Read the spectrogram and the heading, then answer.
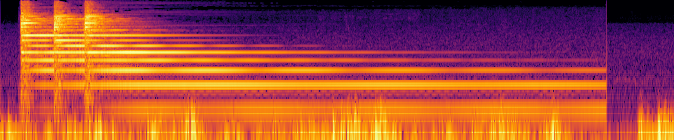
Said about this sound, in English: Somebody tell me to ring the bell.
